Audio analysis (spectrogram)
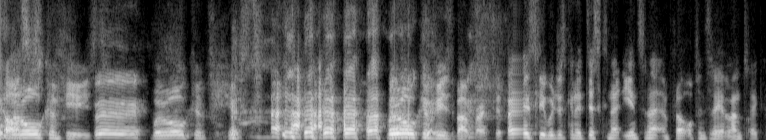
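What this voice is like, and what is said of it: British accent. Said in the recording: “We're both from the UK. ... I don't know if you can tell from the accents, very British.”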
